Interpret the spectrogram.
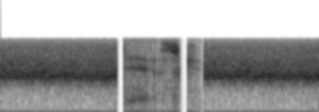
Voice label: "disk", American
